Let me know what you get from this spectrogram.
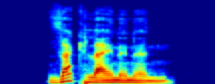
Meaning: inflection of sackleinen: 1. strong genitive masculine/neuter singular 2. weak/mixed genitive/dative all-gender singular 3. strong/weak/mixed accusative masculine singular 4. strong dative plural
- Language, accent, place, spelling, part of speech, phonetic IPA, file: German, Germany, Berlin, sackleinenen, adjective, [ˈzakˌlaɪ̯nənən], De-sackleinenen.ogg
